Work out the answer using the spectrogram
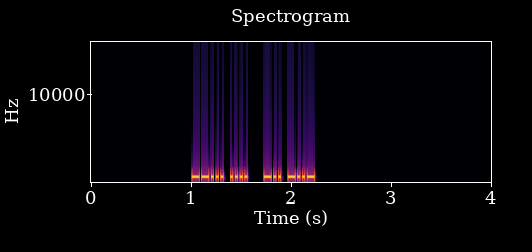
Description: Morse code, heard as a keyed tone, about 50 wpm, 700 Hz. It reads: 7H DX
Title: Winter Field Day Exchanges Encore 50wpm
